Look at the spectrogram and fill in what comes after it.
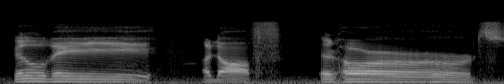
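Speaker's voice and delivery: low croak through clenched teeth, "me" stretched. As a suffering troll in a storyteller's scene, croaking through clenched teeth. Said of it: "The troll croaks through clenched teeth".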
